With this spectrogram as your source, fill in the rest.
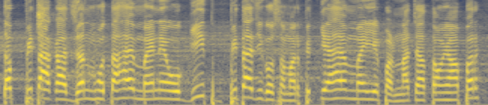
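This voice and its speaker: A man's voice: extremely high pitch, steady tone, brisk, pushed and bright, faint music behind. A man declaiming fiery patriotic poetry from a college stage, repeating his lines for emphasis. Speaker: poet. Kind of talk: live poetry recitation.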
